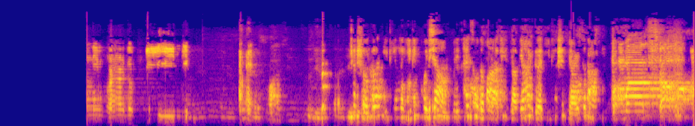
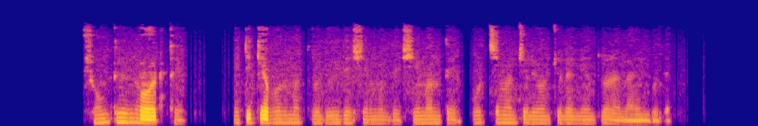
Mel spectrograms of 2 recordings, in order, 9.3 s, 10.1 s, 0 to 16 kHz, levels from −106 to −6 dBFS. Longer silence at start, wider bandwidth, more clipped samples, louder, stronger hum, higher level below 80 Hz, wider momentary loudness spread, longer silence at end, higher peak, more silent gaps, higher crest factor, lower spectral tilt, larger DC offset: about the same, 1.15 s vs 1.1 s; first, 9.4 kHz vs 7.8 kHz; neither; first, -14 LUFS vs -23 LUFS; neither; second, -68 dBFS vs -56 dBFS; second, 12 LU vs 18 LU; second, 0 s vs 1.15 s; about the same, 0 dBFS vs -2 dBFS; second, none vs 2.73-2.96 s, 6.19-6.26 s; second, 16 dB vs 22 dB; second, -1 dB/octave vs -6.5 dB/octave; neither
